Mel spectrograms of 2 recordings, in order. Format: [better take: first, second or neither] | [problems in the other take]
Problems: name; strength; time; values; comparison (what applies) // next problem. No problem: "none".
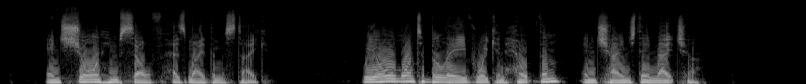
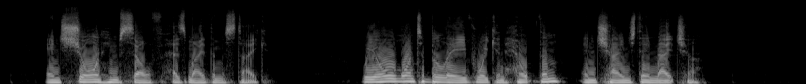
neither | distortion; slight; 6% of the sound clipped; the same in both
